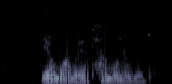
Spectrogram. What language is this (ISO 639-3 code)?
pus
